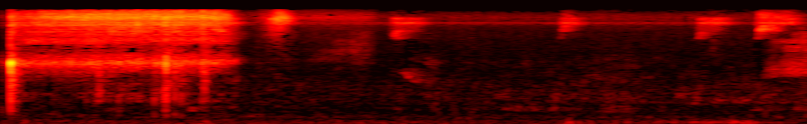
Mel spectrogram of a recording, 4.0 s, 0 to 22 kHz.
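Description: A long draw on a vape's rebuildable dripping atomizer firing at 55 watts: a rush of air through the drip tip and sizzle from the Clapton coil for about a second at the start. A faint breathy exhale follows near the end.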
